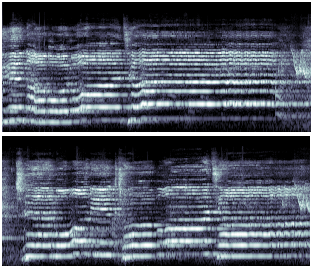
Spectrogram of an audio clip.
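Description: A woman singing solo into a microphone, holding long notes that step up and down in pitch, with short breaks between phrases.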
